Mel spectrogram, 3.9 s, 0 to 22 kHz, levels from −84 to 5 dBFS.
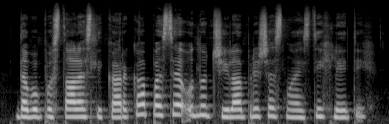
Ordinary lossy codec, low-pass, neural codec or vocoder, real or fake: none; 19.8 kHz; none; real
